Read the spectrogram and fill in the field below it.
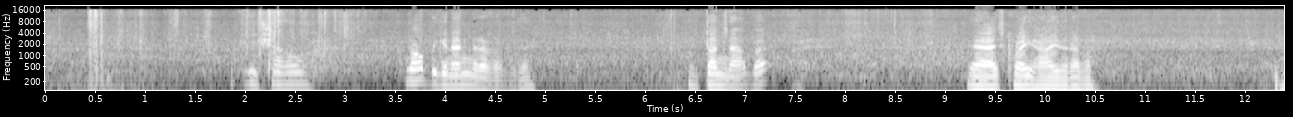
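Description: A shallow stream rushes and gurgles over stones.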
